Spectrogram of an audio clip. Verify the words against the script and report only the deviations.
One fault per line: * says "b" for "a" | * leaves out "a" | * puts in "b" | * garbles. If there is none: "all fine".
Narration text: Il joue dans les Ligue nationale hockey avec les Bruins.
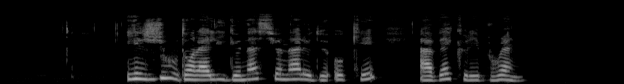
* says "la" for "les"
* puts in "de"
